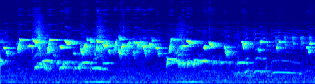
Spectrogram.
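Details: Continuous morning song of a bird, rapid whistled notes alternating between high and lower pitches in a rambling sequence, with occasional short trills, close and clear over a quiet low hum.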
